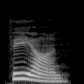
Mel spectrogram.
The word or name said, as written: theon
